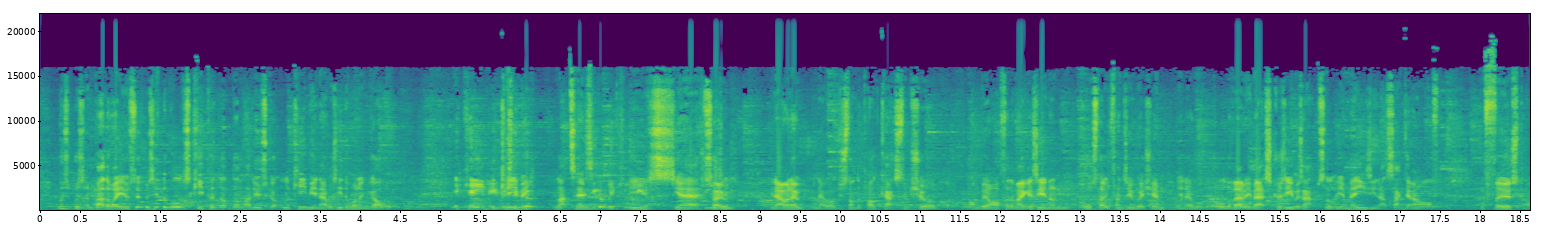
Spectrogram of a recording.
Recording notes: I went to the excellent Glebe pub. As you might expect with the interview being recorded in a pub on a Saturday night, there’s a fair bit of background noise.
